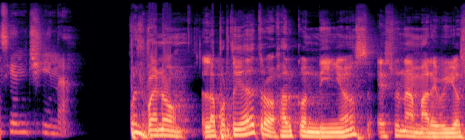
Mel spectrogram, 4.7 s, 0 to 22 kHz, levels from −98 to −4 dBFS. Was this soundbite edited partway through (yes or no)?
no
